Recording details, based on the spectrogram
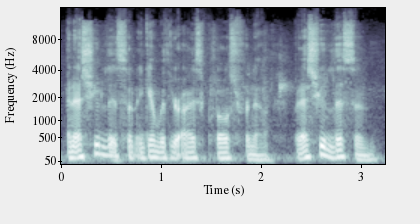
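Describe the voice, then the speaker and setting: A man leading a guided meditation in gentle, unhurried short phrases with pauses between them. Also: on the low side, sing-song, creaky, husky. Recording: birdsong and faint outdoor ambience behind. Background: doves, frogs, birds and distant cars.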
